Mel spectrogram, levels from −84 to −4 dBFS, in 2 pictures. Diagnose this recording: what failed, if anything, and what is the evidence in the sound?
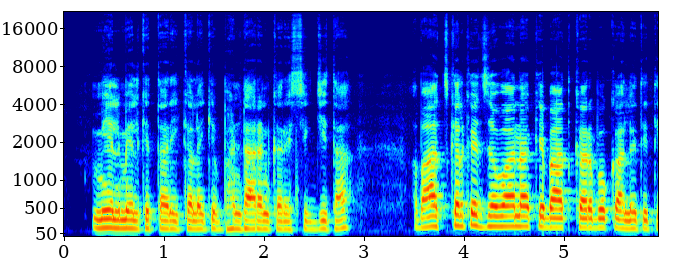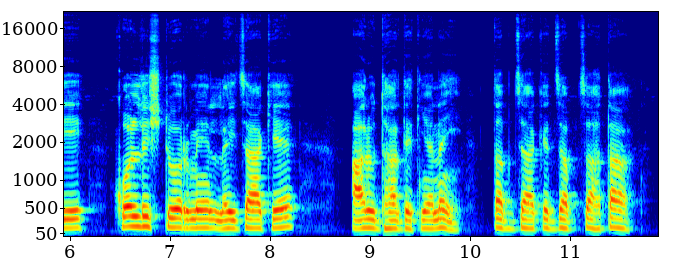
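A double loud pop lands between 4.79 and 4.95 s: two sharp thumps a few decibels above the speech level, with the speech continuing underneath. The likely cause is a voltage transient in the analogue wiring, such as a plug or switch contact, shaped by the following circuitry.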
